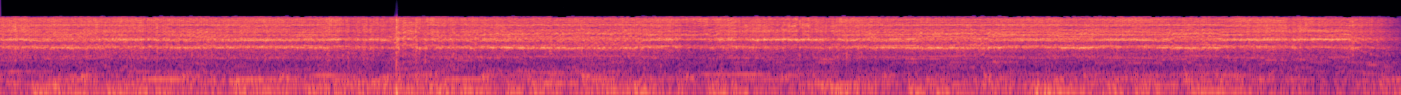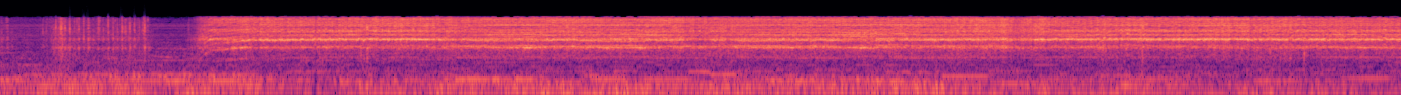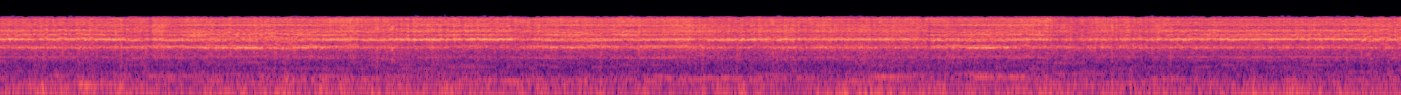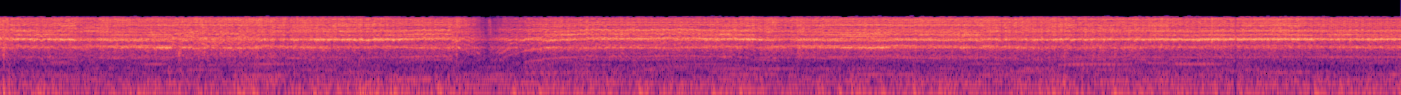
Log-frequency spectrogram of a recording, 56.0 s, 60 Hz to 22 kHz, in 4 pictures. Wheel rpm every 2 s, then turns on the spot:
160, 160, 160, 160, 160, 160, 120, 20, 150, 160, 160, 160, 160, 160, 160, 160, 160, 160, 170, 160, 160, 160, 160, 120, 160, 160, 160, 170.
none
